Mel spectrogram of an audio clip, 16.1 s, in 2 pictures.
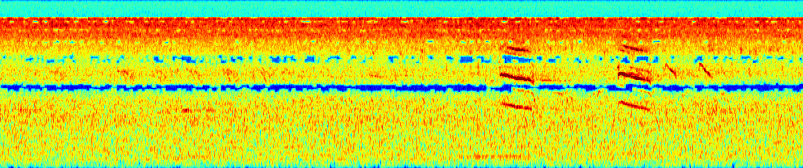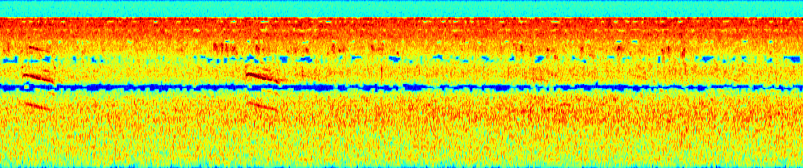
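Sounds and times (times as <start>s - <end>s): steady hiss: 0.0s - 16.0s
bird calling faintly: 3.6s - 8.9s, 9.8s - 12.1s.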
